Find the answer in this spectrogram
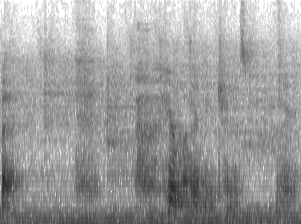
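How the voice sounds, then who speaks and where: An ailing matriarch in a video game, stern yet motherly and tender. Her solemn voice is creaky and unhurried. It echoes through a crackling intercom speaker with static. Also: fairly low pitch, level tone. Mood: tender, sorrowful. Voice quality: warm, tender. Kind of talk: dramatic video game voice acting. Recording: echoing, staticky intercom sound.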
